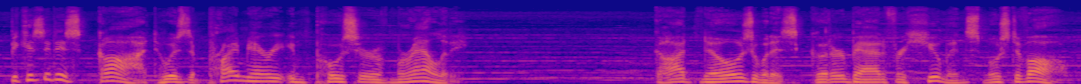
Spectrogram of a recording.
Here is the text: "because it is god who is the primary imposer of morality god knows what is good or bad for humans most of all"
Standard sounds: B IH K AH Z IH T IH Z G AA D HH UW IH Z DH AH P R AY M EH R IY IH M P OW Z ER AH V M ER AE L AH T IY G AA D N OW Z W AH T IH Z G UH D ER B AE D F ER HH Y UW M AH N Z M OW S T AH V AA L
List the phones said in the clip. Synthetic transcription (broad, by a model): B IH K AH Z IH T IH Z G AA D HH UW IH Z DH AH P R AY M EH R IY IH M P OW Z ER AH V M ER AE L AH T IY G AA D N OW Z W AH T IH Z G UH D ER B AE D F ER HH Y UW M AH N Z M OW S T AH V AA L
